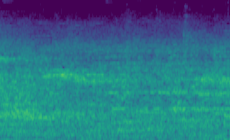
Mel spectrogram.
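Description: Indistinct chatter of many voices from an audience and ringside crowd in a large hall.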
